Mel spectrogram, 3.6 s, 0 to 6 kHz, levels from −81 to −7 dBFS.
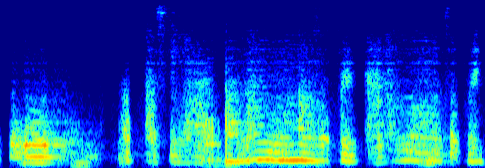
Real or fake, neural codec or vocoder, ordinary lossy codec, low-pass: fake; codec, 44.1 kHz, 0.9 kbps, DAC; none; 5.4 kHz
